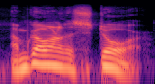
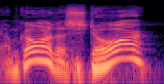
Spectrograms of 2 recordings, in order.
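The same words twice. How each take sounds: First: The voice falls at the end like a statement. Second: The voice rises at the end like a question. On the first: The speaker is announcing a plan. "Now that's a statement" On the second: The speaker is asking whether to go. "which is sort of a question"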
